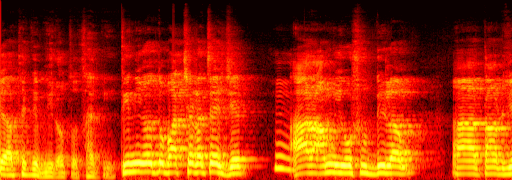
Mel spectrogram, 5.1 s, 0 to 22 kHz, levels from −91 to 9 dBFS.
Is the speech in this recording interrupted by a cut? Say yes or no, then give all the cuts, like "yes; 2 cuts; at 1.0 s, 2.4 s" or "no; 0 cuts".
yes; 1 cut; at 1.2 s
